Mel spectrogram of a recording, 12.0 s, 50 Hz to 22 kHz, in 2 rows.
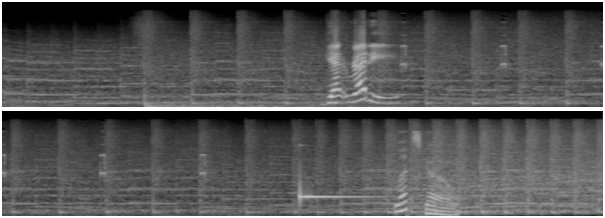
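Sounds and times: background music: 0.0 - 12.0
timer short high beeps: 9.0 - 10.0.

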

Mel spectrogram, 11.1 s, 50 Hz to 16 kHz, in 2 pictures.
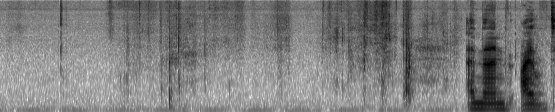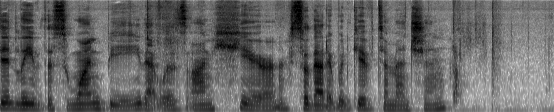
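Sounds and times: low steady hum: 0.0 - 11.0
pages rustling: 1.1 - 5.7, 10.0 - 11.0.

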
